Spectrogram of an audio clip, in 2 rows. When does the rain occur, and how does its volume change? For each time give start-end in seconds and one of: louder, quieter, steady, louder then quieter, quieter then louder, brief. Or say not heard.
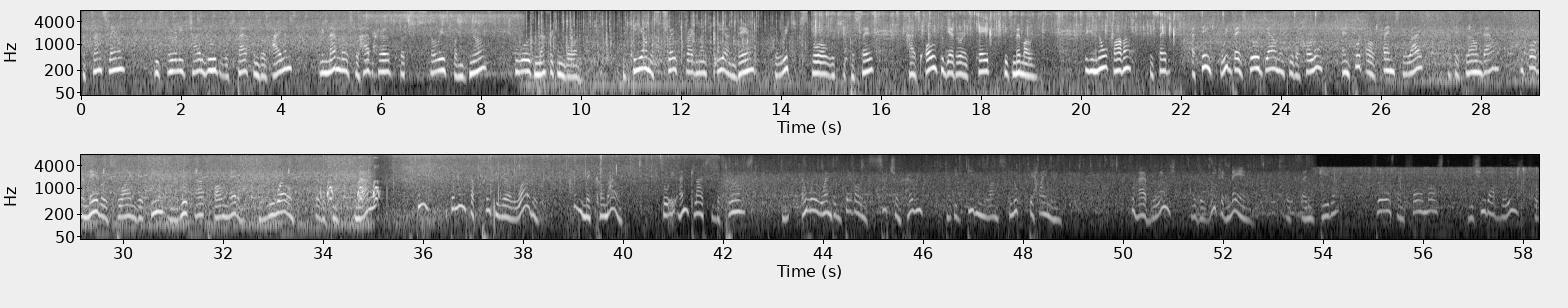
0.0-58.2 quieter.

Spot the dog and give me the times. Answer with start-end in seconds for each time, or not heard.
33.9-35.2.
